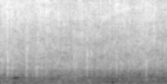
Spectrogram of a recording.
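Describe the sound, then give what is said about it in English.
Vegetables for stock sauté in a stock pot with a steady, fairly faint sizzle and crackle that holds even throughout, with no talking. “we're going to take all of this and we're going to come over here to our pot and get this all going.”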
